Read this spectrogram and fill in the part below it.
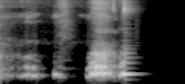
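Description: Dogs barking indoors: a few short, close barks and yips in quick succession, loud and alone, then silence.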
